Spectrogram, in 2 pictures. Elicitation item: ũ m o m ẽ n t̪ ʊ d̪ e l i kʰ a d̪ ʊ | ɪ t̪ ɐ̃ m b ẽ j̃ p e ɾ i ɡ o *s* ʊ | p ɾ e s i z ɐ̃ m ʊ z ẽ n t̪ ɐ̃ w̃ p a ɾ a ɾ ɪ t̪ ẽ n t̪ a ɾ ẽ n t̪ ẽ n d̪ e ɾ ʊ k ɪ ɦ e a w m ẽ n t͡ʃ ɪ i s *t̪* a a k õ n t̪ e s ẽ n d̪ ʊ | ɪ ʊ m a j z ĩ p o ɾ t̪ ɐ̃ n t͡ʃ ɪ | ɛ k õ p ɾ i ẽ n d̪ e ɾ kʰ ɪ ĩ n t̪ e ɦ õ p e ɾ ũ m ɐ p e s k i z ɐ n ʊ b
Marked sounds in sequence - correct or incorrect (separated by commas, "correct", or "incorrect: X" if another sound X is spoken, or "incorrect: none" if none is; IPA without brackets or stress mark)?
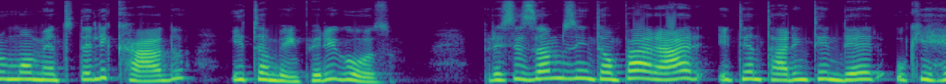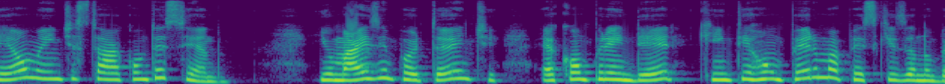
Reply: incorrect: z, correct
